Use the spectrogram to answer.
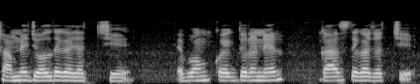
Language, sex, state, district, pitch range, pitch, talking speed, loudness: Bengali, female, Assam, Hailakandi, 180-195 Hz, 185 Hz, 140 wpm, -15 LUFS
